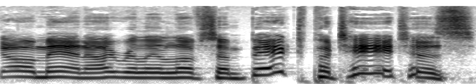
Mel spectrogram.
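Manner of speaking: high-pitched fake Irish accent. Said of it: "saying that like that".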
